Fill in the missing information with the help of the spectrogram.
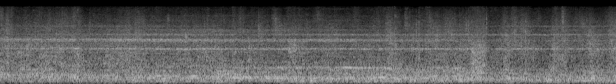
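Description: Rail vehicle running beside a station platform: a steady rumble with a constant high-pitched whine of several held tones.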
